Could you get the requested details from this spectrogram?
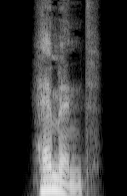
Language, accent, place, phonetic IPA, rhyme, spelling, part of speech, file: German, Germany, Berlin, [ˈhɛmənt], -ɛmənt, hemmend, adjective / verb, De-hemmend.ogg
- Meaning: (verb) present participle of hemmen; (adjective) 1. inhibitory, retardant 2. repressive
